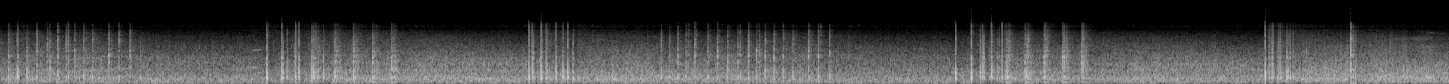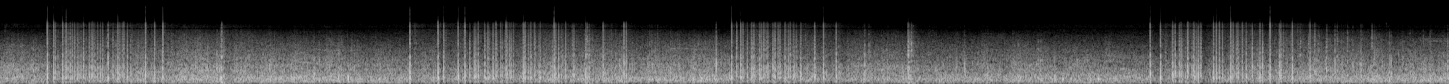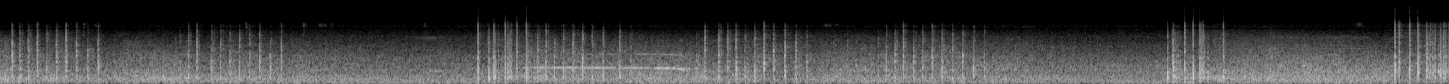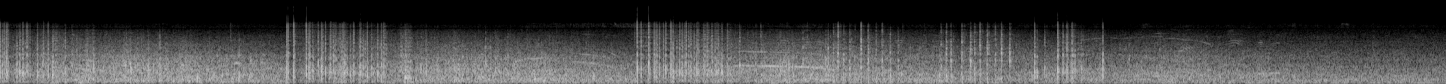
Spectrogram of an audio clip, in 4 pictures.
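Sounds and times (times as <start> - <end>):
rapid crackling reports: 0.0 - 21.8
fireworks bangs and crackle: 0.0 - 57.9.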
